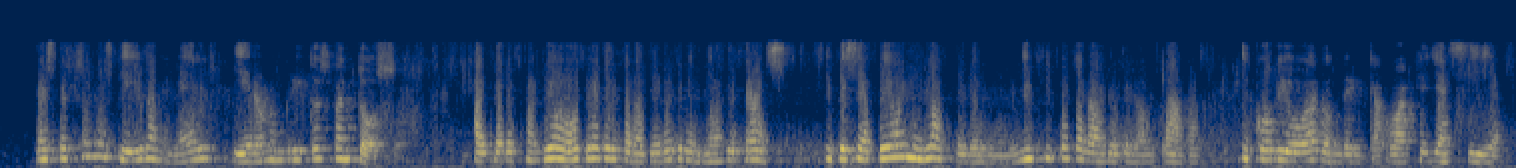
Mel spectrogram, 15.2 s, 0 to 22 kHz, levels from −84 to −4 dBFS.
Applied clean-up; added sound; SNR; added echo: neural separator model SepFormer DNS4.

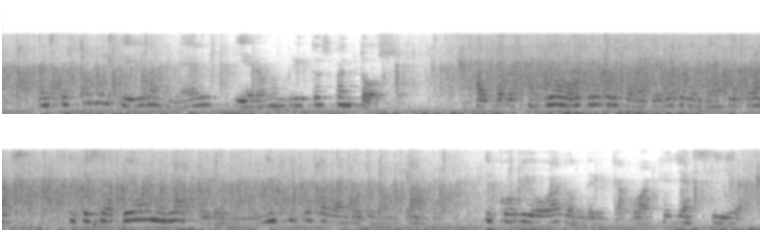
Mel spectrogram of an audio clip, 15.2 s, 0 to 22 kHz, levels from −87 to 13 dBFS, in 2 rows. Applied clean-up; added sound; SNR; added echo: none; Applause; 3 dB; reverberation time 0.6 s.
